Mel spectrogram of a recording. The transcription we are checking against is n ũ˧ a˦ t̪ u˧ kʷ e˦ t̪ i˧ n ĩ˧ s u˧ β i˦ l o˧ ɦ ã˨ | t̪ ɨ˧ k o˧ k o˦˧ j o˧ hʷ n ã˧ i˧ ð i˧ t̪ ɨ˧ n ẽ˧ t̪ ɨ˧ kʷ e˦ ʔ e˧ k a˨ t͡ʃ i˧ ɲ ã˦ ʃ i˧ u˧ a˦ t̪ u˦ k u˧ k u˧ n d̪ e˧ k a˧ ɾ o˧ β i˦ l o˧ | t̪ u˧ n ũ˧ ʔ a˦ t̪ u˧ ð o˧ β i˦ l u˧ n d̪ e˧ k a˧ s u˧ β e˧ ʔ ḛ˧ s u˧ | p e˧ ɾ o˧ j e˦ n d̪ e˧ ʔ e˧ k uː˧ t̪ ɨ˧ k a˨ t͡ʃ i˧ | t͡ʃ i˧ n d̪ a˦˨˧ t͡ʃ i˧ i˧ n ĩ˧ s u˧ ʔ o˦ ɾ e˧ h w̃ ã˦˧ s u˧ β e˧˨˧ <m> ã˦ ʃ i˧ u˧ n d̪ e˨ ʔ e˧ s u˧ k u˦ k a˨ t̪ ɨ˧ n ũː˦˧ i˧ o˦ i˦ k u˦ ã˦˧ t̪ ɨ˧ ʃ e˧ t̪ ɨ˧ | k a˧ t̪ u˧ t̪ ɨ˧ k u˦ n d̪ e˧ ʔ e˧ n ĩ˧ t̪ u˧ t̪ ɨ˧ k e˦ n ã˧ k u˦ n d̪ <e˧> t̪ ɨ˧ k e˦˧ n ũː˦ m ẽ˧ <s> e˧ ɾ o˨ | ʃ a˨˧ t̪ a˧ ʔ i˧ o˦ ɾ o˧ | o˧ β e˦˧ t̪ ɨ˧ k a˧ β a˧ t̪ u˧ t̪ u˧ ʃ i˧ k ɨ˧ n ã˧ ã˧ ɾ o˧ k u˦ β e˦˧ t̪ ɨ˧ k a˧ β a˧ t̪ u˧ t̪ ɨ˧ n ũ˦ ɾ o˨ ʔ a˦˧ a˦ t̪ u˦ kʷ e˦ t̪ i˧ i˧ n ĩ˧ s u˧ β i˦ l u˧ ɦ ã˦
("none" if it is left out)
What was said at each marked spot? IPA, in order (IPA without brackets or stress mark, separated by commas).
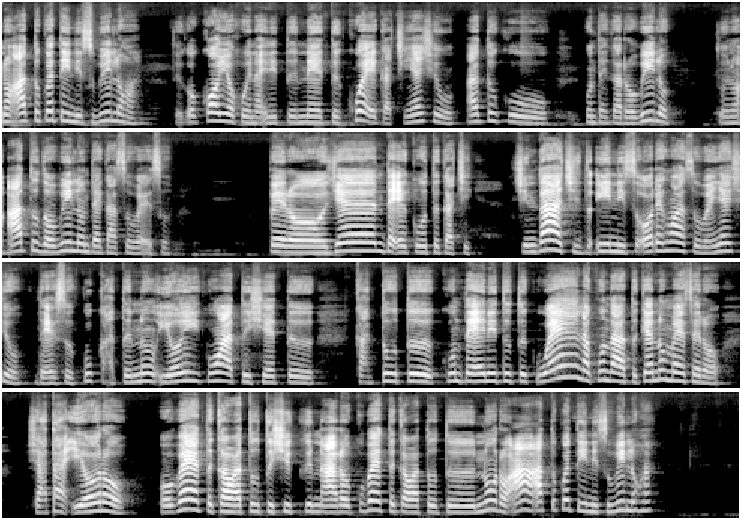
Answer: ɲ, a˧, s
